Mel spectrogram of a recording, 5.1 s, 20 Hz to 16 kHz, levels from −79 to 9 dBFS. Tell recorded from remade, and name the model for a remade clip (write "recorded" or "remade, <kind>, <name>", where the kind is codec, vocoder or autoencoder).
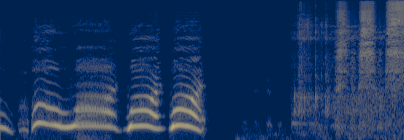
recorded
